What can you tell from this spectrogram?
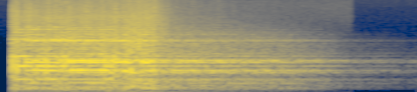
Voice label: Glitched Voice; Ambience; Warframe; Orokin Moon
